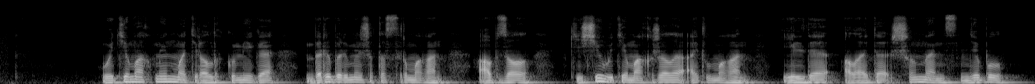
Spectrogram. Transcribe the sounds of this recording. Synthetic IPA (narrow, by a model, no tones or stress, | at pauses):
wʔɵt̪̬e̞mɑqəme̞nmat̪ʲeɾʲijalˠd̪əq̚kʲʰɵme̞ɡʲɪbɪɾbɪɾɪme̞nʃɑt̪ːɑst̪əɾˠmɑʁɑnɑ̰bzɑlˠkʲʰe̞ʃe̞wɵt̪e̞mɑqəʒɑlˠə̰ʔɑ̰jt̪əlˠmɑʁɑnje̞ld̪ɪɑ̰lˠɑjd̪ɑʃənmænɪsɪnd̪e̞bʊlˠ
